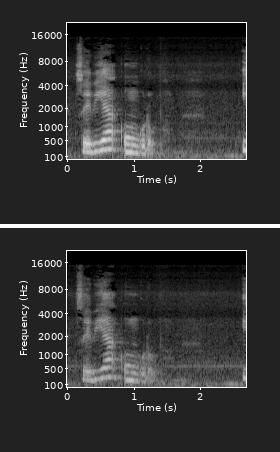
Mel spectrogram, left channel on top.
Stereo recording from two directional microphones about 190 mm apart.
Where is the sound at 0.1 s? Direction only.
30° left (ahead or behind).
